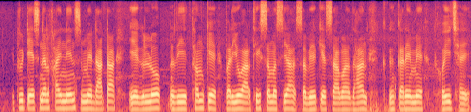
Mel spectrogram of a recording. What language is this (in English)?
Magahi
